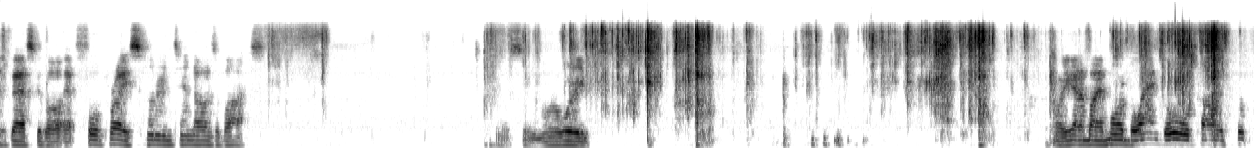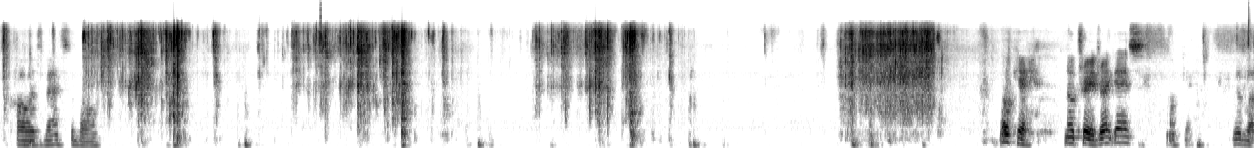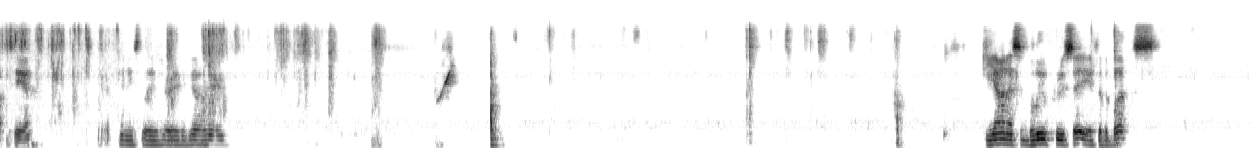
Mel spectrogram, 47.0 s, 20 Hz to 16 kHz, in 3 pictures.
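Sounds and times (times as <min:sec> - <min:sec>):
packaging crinkling and tearing: 0:06.1 - 0:13.2, 0:13.8 - 0:21.6, 0:22.3 - 0:24.4, 0:26.0 - 0:27.7, 0:30.7 - 0:36.2.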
